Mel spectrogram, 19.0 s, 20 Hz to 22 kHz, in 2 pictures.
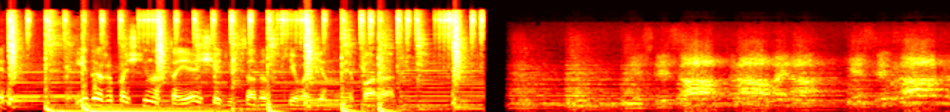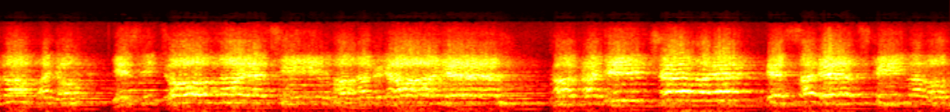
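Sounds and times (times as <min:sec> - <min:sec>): choir singing: 0:06.2 - 0:19.0.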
